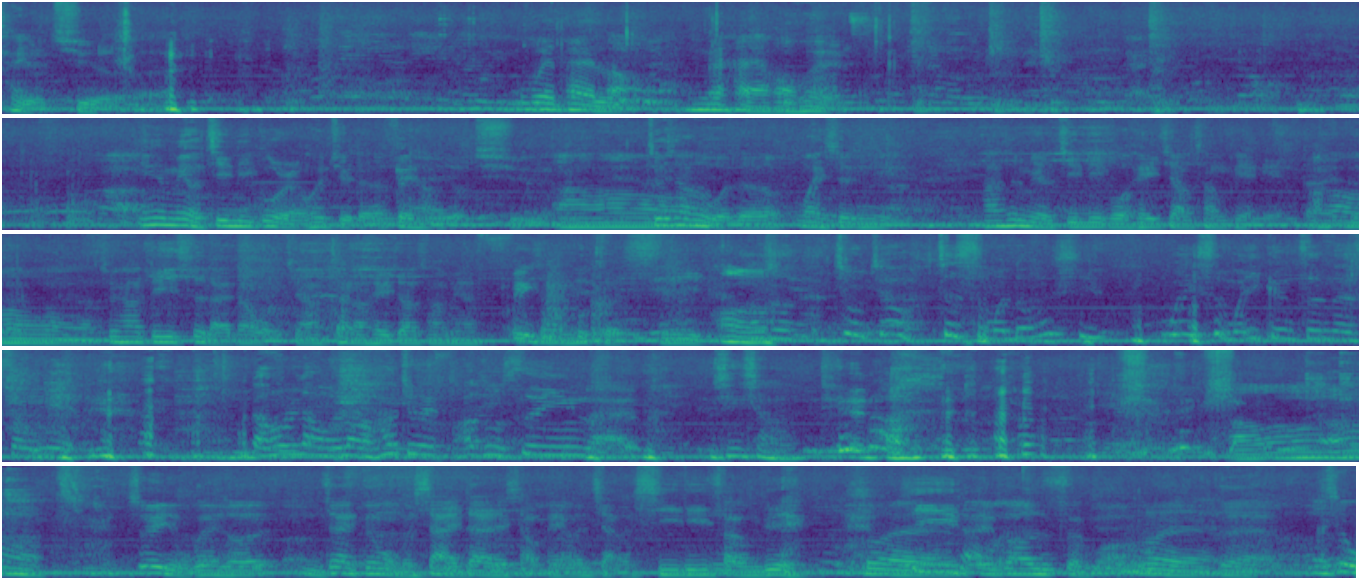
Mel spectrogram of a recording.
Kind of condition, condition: setting, busy venue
